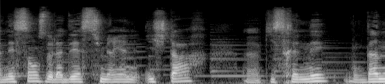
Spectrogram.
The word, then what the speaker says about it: Ishtar: de la déesse sumérienne ishtar qui serait né donc d'un oeuf qui flottait sur l'eau istar qu'on prononce aussi ai-je tard et qui aurait peut-être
